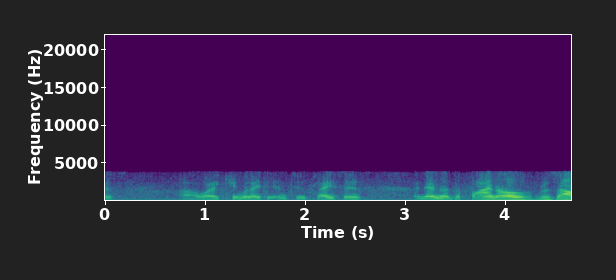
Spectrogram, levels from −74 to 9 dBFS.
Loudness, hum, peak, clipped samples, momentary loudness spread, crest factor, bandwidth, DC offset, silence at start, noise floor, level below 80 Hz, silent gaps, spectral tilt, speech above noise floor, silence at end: -18 LUFS; none; 0 dBFS; under 0.1%; 23 LU; 18 dB; 4 kHz; 2%; 0 s; -38 dBFS; -44 dBFS; none; -11 dB/octave; 21 dB; 0 s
